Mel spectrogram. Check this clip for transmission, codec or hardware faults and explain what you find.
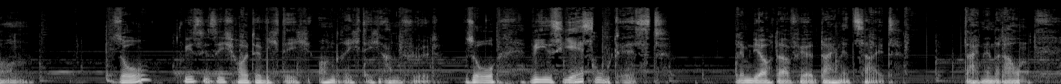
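Three codec faults turn up. Compressed frames skipped at 2.67–2.95 s, 5.83–5.92 s and 9.92–10.29 s: missing or rejected frames make the audio jump ahead about 100, 300 and 100 ms.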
